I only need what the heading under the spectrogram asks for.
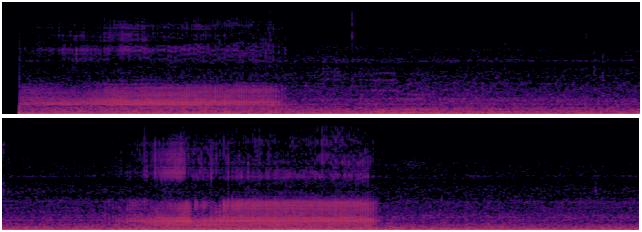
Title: snoring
